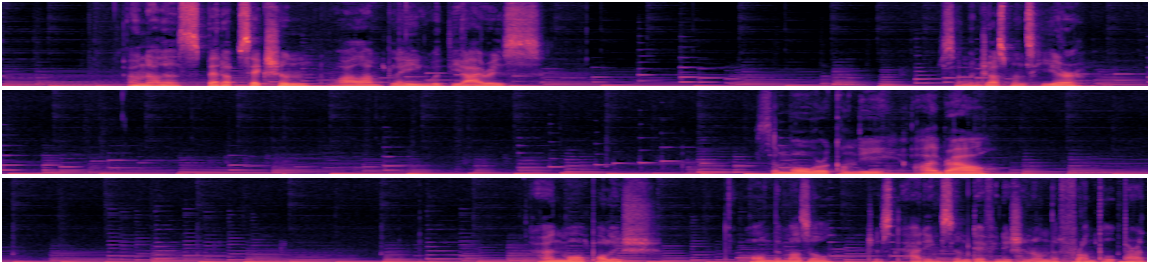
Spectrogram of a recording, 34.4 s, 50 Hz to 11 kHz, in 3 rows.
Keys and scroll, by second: 0.0 q, 1.3 o, 2.0 q, 4.1 h, 5.9 shift+,, 6.3 space, 7.3 q, 8.5 ctrl+a, 9.2 ctrl+space, 10.2 ctrl+Tab, 10.3 space, 11.0 ctrl+s, 11.3 ctrl+Tab, 11.9 ctrl+Tab, 12.3 ctrl+s, 12.7 ctrl+Tab, 13.8 ctrl+s, 13.9 ctrl+Tab, 14.1 space, 14.4 ctrl+s, 14.5 ctrl+a, 14.7 ctrl+s, 15.1 F9, 15.3 space, 15.6 ctrl+Tab, 15.8 ctrl+s, 16.1 ctrl+Tab, 16.7 F2, 17.2 8, 17.3 F5, 17.7 F3, 18.9 a, 19.3 v, 19.5 ctrl+Tab, 19.7 ctrl+space, 19.9 v, 21.1 ctrl+a, 21.1 ctrl+s, 21.1 ctrl+a, 21.2 space, 21.9 q, 22.7 ctrl+1, 22.7 ctrl+Tab, 22.9 space, 23.1 ctrl+Tab, 24.3 F2, 24.3 ctrl+space, 25.7 d, 26.5 ctrl+a, 26.7 space, 30.5 space, 31.8 ctrl+s, 31.8 ctrl+Tab, 32.0 ctrl+s, 32.3 ctrl+Tab, 33.1 d, 33.4 d, 34.0 f.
